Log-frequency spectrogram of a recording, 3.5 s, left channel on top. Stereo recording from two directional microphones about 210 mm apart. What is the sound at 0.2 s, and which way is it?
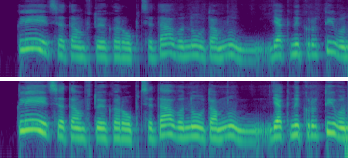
Speech, 40° right (ahead or behind).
